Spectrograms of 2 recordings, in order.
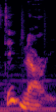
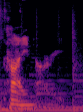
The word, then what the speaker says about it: Tighnari: well first of all i've been saying his name wrong i thought it was tignari but apparently it's tynaari so tainari um again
